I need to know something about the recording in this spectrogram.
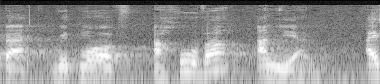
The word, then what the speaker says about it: Gamliel: We'll be right back with more of Ahuva Gamliel. I said it right this Gamliel. Time. Oh, Gamliel.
